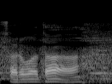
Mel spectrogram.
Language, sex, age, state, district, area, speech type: Sanskrit, male, 30-45, Karnataka, Bangalore Urban, urban, spontaneous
